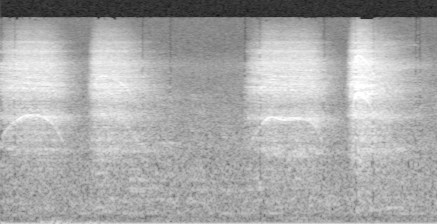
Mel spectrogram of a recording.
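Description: Several sharp, hissing breath bursts, the last a quick forceful blast, as air is blown through a spirometer during a breathing test.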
